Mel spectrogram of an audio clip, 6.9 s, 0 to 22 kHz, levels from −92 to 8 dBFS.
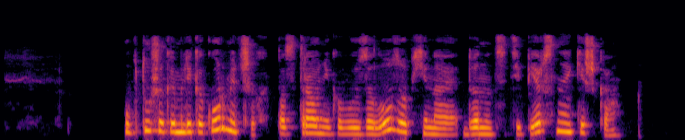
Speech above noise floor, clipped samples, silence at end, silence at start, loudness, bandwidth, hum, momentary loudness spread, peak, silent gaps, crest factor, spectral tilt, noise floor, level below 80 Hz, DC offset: over 73 dB; under 0.1%; 0.7 s; 1.25 s; -18 LUFS; 8 kHz; none; 12 LU; -2 dBFS; none; 16 dB; -6 dB/octave; under -90 dBFS; -62 dBFS; under 0.1%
